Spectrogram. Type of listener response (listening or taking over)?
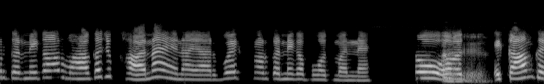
listening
